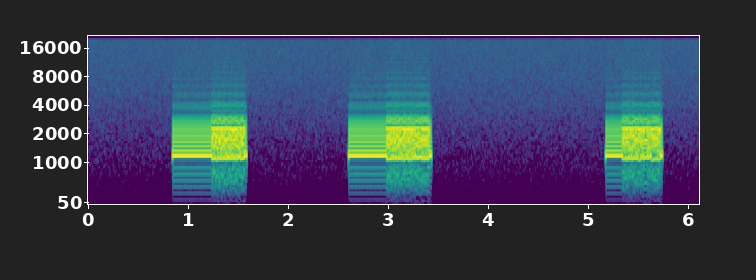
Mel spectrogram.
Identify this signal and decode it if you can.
Packet radio (AX.25, as in APRS), 1200 baud, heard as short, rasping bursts.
